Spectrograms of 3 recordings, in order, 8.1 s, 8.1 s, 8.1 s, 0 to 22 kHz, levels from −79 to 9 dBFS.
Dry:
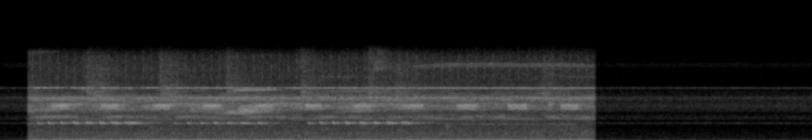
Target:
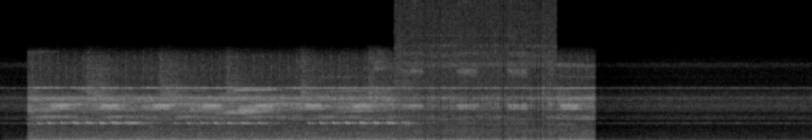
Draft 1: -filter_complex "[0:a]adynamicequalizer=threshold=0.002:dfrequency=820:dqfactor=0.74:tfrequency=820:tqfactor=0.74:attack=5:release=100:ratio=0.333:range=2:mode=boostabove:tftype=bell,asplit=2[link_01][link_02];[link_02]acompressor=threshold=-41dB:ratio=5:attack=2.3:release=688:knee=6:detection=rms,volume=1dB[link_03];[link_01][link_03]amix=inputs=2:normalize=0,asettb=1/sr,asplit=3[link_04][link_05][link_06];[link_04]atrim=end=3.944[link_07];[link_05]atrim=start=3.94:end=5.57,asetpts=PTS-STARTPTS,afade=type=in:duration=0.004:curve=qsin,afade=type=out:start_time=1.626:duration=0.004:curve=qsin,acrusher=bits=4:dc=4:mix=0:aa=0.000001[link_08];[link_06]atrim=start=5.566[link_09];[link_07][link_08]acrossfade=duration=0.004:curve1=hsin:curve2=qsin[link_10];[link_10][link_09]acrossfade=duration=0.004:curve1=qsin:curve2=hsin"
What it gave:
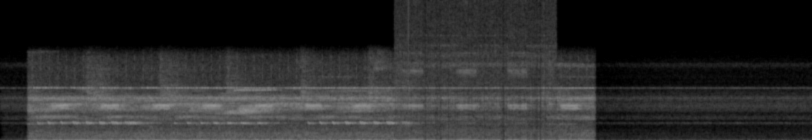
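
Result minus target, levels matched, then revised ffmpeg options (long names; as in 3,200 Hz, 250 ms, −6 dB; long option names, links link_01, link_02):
250 Hz band −3.0 dB
-filter_complex "[0:a]adynamicequalizer=threshold=0.002:dfrequency=220:dqfactor=0.74:tfrequency=220:tqfactor=0.74:attack=5:release=100:ratio=0.333:range=2:mode=boostabove:tftype=bell,asplit=2[link_01][link_02];[link_02]acompressor=threshold=-41dB:ratio=5:attack=2.3:release=688:knee=6:detection=rms,volume=1dB[link_03];[link_01][link_03]amix=inputs=2:normalize=0,asettb=1/sr,asplit=3[link_04][link_05][link_06];[link_04]atrim=end=3.944[link_07];[link_05]atrim=start=3.94:end=5.57,asetpts=PTS-STARTPTS,afade=type=in:duration=0.004:curve=qsin,afade=type=out:start_time=1.626:duration=0.004:curve=qsin,acrusher=bits=4:dc=4:mix=0:aa=0.000001[link_08];[link_06]atrim=start=5.566[link_09];[link_07][link_08]acrossfade=duration=0.004:curve1=hsin:curve2=qsin[link_10];[link_10][link_09]acrossfade=duration=0.004:curve1=qsin:curve2=hsin"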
